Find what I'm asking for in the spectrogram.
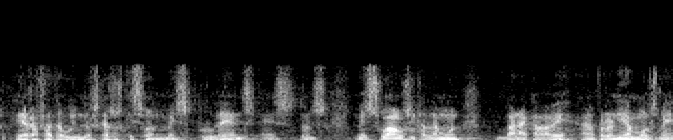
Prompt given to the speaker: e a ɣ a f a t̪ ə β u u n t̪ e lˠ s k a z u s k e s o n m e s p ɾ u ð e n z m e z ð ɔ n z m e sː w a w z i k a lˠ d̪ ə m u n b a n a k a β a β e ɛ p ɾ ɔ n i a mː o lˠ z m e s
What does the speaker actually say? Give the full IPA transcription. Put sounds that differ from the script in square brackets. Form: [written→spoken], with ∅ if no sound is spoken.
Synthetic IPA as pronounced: e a ɣ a f a t̪ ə β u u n [t̪→d̪] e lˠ s k a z u s k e s o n m e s p ɾ u ð e n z m e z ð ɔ n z m e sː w a w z i k a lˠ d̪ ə m u n b a n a k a β a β e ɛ p ɾ ɔ n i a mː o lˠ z m e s

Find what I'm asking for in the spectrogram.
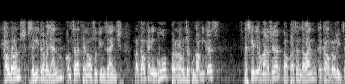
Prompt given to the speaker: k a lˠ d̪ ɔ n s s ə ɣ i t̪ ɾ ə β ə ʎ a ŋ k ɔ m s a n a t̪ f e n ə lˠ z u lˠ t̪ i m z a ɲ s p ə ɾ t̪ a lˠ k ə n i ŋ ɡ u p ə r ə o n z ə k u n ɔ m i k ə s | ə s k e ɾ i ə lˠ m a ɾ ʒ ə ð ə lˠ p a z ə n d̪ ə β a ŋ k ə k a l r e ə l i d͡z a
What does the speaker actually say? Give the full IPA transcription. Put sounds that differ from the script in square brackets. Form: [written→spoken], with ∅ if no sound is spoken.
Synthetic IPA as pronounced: k a lˠ d̪ ɔ n s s ə ɣ i t̪ ɾ ə β ə ʎ a ŋ k ɔ m s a n a t̪ f e n ə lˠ z u lˠ t̪ i m z a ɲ s p ə ɾ t̪ a lˠ k ə n i ŋ ɡ u p ə r ə o n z ə k u n ɔ m i k ə s | ə s k e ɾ i ə lˠ m a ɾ ʒ ə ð ə lˠ p a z ə n d̪ ə β a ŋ k ə k a l r e ə l i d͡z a

